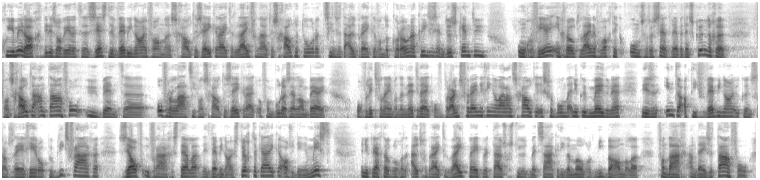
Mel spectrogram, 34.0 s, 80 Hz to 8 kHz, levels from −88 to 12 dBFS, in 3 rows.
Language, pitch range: Dutch, 115-155 Hz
